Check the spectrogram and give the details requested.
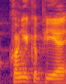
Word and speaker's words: cornucopia: with me so this is a cornuke I mispronounced this every time but corny corny Oh copia cornucopia is also known as the horn of plenty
